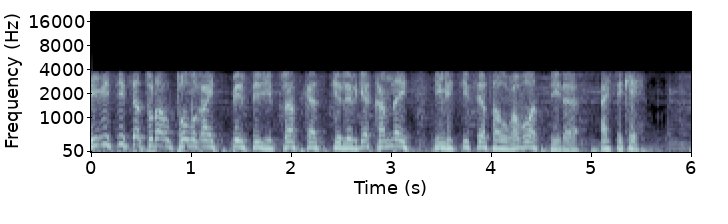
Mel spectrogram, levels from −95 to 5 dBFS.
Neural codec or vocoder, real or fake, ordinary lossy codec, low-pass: vocoder, 44.1 kHz, 128 mel bands, Pupu-Vocoder; fake; none; 3.6 kHz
